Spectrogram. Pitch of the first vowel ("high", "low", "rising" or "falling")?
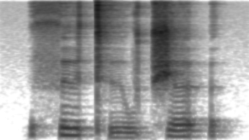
high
